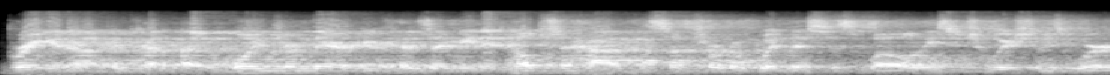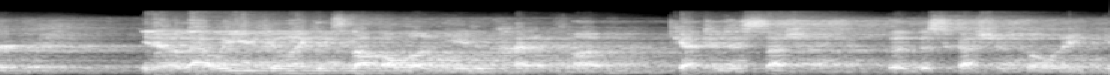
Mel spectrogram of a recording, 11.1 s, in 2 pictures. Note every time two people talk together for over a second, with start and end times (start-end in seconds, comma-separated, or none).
none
